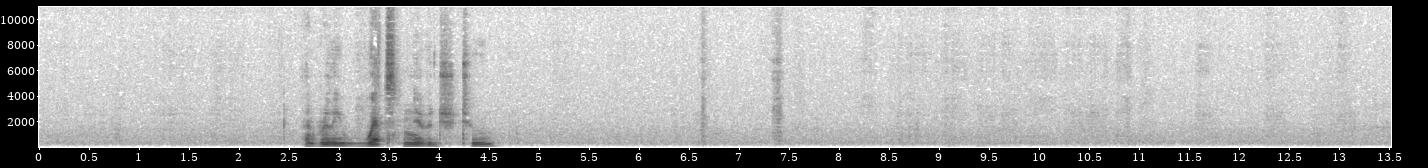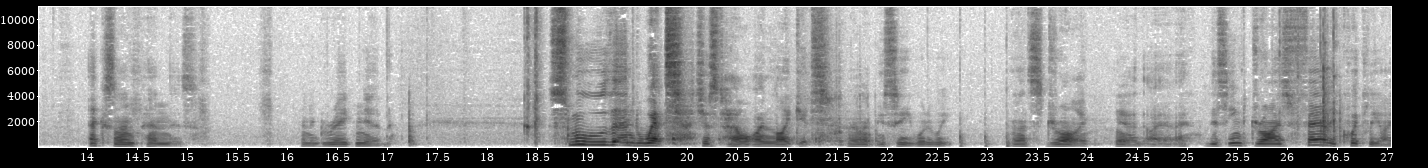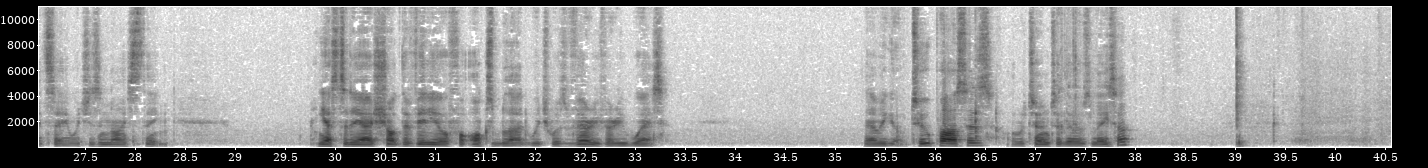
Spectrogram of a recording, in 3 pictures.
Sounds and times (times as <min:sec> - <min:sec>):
Inside, small room: 0:00.0 - 0:40.5
Speech: 0:02.6 - 0:04.6, 0:14.0 - 0:15.2, 0:16.1 - 0:17.1, 0:18.6 - 0:28.4, 0:29.8 - 0:33.4, 0:35.3 - 0:38.0.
